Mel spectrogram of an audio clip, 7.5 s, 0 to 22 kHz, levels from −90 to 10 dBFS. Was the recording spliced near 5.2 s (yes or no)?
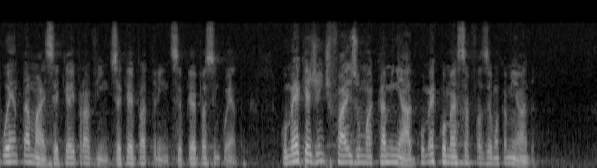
yes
